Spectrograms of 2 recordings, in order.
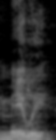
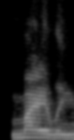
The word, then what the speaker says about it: Miley: is it is it melee how do you say your name I probably said it wrong Miley rhymes with smiley smiley Miley perfect thank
